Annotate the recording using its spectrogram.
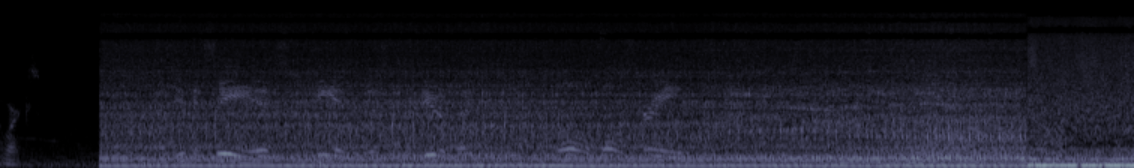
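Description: An outboard motor runs with a loud steady drone.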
